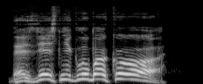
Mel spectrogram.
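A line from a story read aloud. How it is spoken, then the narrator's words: Loud yell. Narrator (Russian): заорал Дик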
